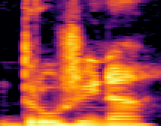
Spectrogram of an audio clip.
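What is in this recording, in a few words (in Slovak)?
"družina", Slovak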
